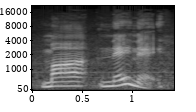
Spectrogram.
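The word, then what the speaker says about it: Ma'nene: You should have waited because you could have been a part of today's festivities, which I believe is pronounced, let me get the proper way to pronounce it, Manene, which is M-A hyphen N-E-N-E.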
